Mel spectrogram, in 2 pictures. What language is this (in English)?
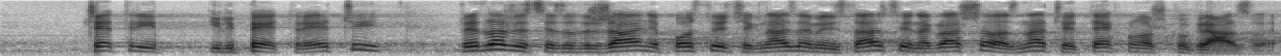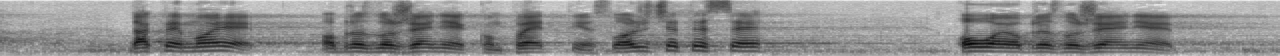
Serbian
